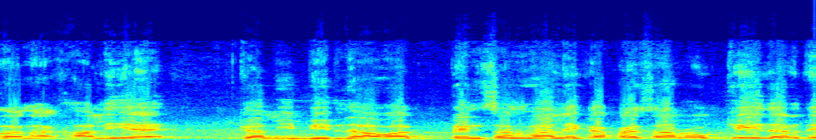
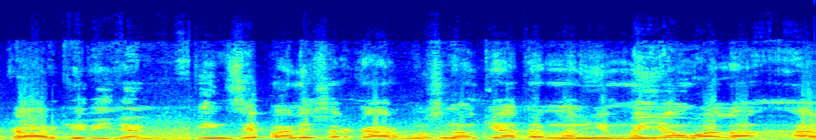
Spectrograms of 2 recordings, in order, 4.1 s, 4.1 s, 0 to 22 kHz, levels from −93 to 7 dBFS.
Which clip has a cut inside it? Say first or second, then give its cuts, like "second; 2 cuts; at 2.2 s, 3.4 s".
second; 1 cut; at 0.9 s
